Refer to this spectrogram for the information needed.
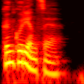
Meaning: competition (for a limited resource)
- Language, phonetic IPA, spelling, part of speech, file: Russian, [kənkʊˈrʲent͡sɨjə], конкуренция, noun, Ru-конкуренция.ogg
